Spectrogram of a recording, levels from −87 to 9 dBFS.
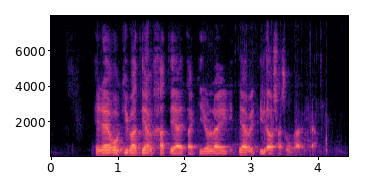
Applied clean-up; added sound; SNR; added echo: neural separator model SepFormer DNS4.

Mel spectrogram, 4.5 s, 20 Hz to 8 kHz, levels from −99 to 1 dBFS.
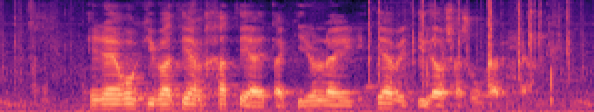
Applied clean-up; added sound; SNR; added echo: none; Coin (dropping); 15 dB; reverberation time 1.3 s.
